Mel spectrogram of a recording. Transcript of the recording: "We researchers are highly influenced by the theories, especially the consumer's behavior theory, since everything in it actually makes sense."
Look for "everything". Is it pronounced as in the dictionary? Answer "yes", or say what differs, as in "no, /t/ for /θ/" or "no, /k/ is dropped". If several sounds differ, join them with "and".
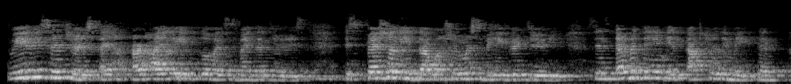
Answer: no, /t/ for /θ/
